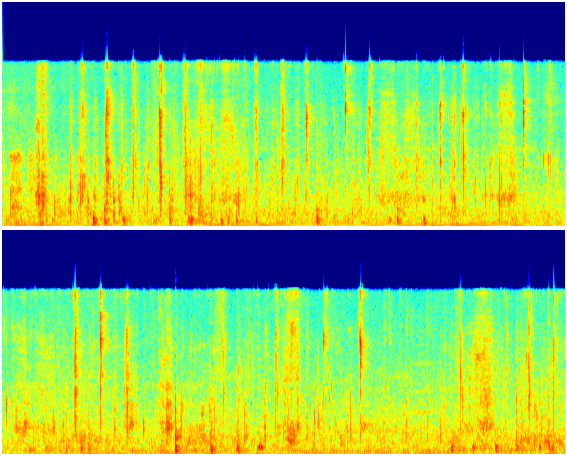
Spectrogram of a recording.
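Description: Close-miked eating sounds of rice and chicken curry eaten by hand: chewing with many wet mouth clicks and smacks, irregular and continuous, with fingers gathering rice on a steel plate.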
